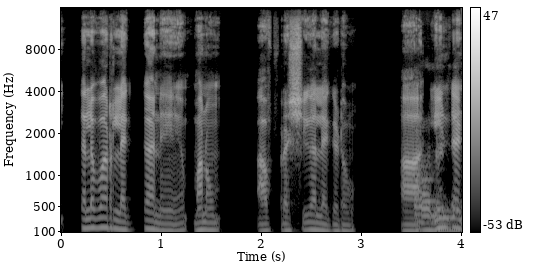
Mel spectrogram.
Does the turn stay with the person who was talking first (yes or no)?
yes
